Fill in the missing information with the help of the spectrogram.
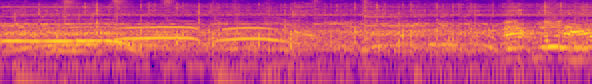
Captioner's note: audience cheering and applauding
